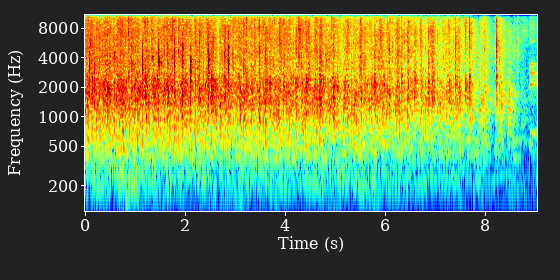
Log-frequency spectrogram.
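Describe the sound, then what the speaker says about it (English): Loud, sustained applause from a lecture audience, steady clapping that fills the room before thinning out toward the end. "Give Caroline a round of applause."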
